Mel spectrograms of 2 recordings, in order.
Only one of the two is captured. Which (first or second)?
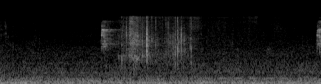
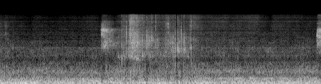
first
